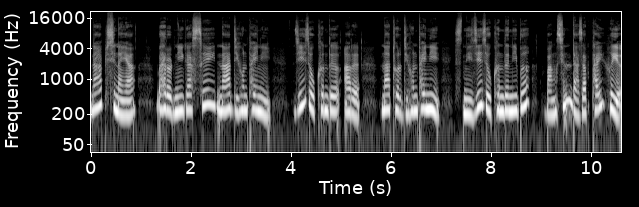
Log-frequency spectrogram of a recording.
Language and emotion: Bodo, neutral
